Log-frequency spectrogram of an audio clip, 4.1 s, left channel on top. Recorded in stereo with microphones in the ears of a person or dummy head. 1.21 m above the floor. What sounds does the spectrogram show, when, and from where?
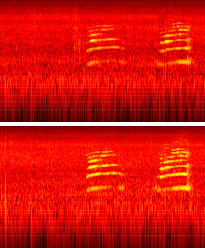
1.7 s a cat meowing: 40° right (ahead or behind), 3.5 m; by 3.9 s 75° right (ahead or behind), 3 m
